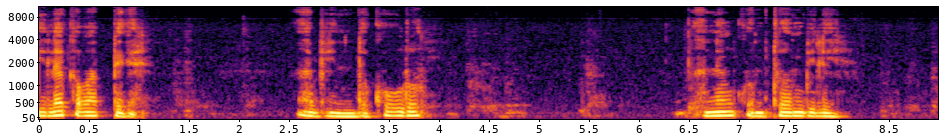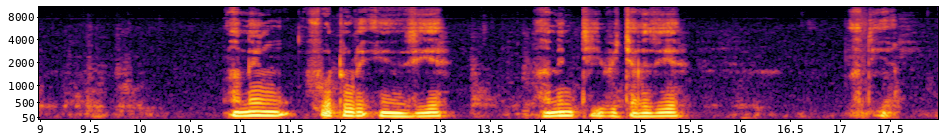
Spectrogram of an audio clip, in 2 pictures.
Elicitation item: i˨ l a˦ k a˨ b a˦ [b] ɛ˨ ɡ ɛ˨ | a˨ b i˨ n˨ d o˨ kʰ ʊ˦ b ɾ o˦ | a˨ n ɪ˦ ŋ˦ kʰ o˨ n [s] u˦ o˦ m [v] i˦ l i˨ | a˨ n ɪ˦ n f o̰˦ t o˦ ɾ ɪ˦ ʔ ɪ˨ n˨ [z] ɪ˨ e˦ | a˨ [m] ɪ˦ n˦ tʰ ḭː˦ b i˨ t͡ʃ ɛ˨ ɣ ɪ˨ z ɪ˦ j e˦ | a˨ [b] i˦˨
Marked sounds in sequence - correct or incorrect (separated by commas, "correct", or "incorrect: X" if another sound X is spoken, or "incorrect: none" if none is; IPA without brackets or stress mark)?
incorrect: p, incorrect: t, incorrect: b, correct, incorrect: n, incorrect: d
